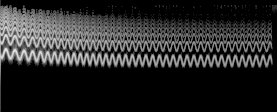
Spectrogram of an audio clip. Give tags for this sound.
frequency-modulation; LFO; FM; Reason; audio-rate; FX; oscillator

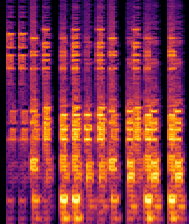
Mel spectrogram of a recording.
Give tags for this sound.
loop; computer; digital; sound-effect; noise

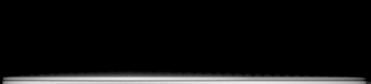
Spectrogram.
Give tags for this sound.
additive; metallic; multisample

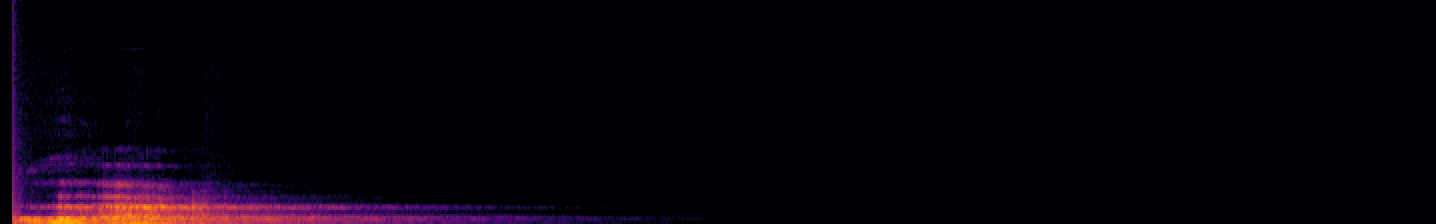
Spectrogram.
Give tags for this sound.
creature; creepy; noises

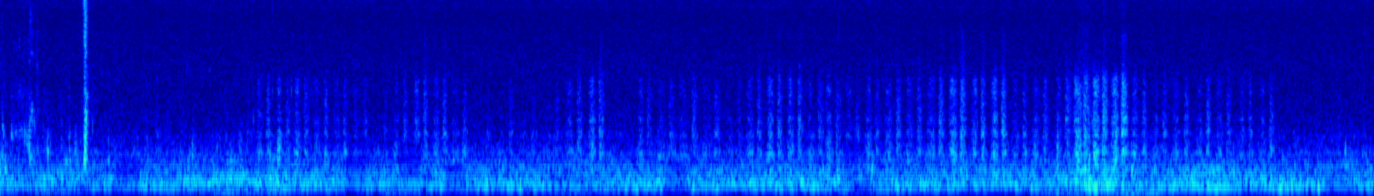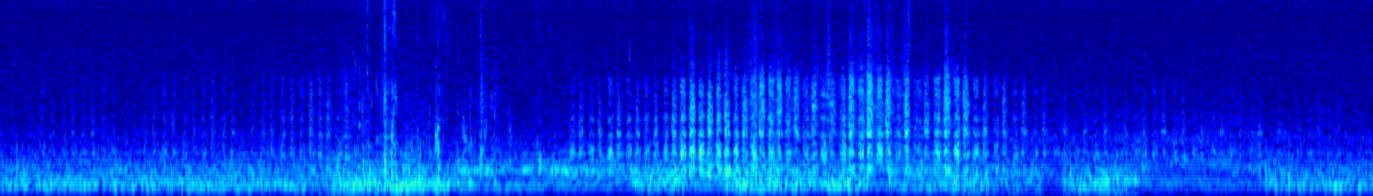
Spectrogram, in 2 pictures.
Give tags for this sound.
small-dog; small-dog-panting; dog-panting; AudioDramaHub; dog; field-recording

